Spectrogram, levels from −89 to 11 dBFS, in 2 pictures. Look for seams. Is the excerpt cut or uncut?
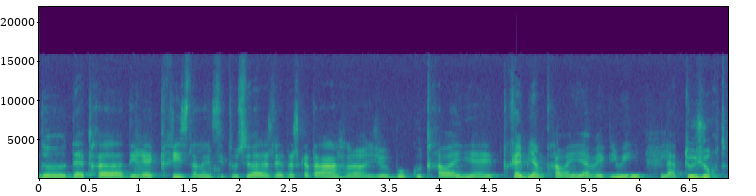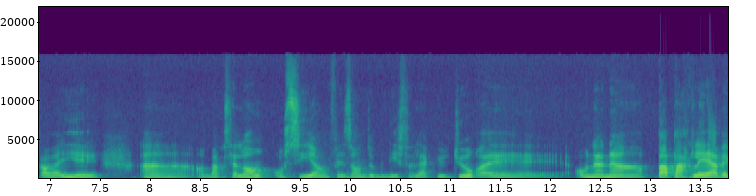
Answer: cut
